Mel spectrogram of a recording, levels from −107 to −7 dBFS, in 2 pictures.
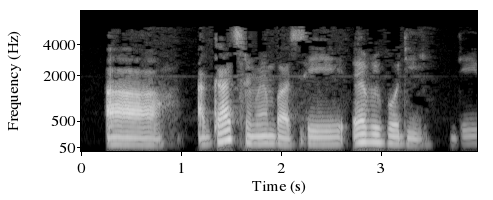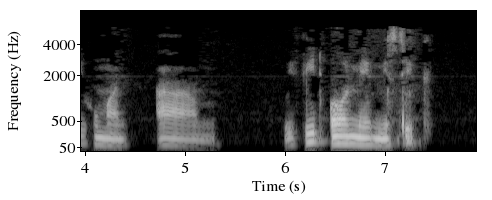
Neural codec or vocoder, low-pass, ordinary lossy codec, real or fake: none; 7.2 kHz; MP3, 24 kbps; real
